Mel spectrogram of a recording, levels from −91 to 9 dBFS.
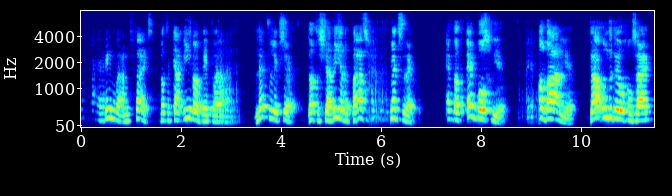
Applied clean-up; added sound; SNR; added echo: neural mask model DeepFilterNet 3.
